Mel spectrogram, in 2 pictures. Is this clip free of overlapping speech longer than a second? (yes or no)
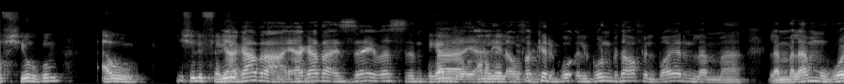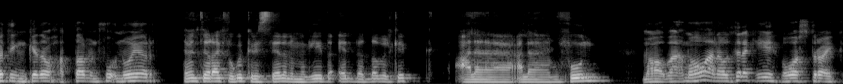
no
